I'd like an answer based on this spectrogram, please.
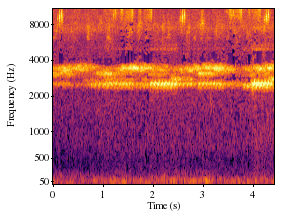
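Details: Crickets at night in spring around a cottage: steady high trilling bands with bright, brief chirp bursts recurring every second or so over a continuous insect chorus.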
